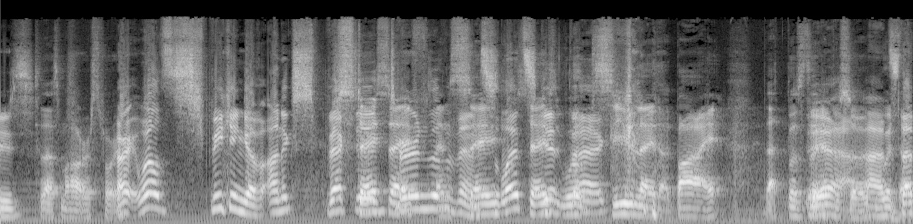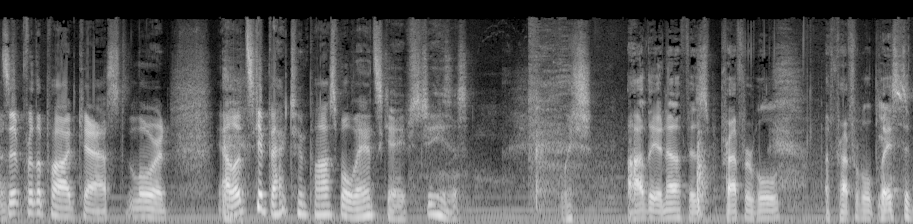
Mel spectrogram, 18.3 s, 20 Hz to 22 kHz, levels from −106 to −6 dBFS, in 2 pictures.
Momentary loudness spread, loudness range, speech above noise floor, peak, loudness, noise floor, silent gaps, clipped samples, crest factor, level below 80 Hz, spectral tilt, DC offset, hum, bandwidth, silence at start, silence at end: 12 LU; 8 LU; 21 dB; -2 dBFS; -20 LUFS; -42 dBFS; none; under 0.1%; 20 dB; -46 dBFS; -3.5 dB/octave; under 0.1%; none; 17 kHz; 0 s; 0 s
